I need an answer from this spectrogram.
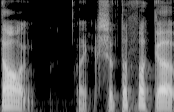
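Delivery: ordinary talk, nothing marked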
